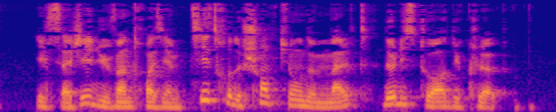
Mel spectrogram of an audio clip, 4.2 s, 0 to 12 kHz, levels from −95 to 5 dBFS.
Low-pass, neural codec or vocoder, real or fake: 10.8 kHz; none; real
